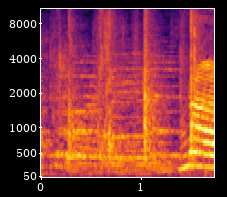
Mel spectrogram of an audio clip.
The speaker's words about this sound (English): You ready? If you love Jesus, clap your hands.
